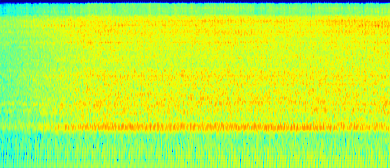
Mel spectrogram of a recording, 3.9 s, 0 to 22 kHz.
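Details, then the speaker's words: EcoBoost-swapped DeLorean after a remote ECU retune from the UK: steady idle at 900 rpm, 164 degrees on the temp, throttle 1%, smooth low hum, no misses or knocks; good fuel and oil pressure, lambda on target; normal idle. "Man, listen to that puppy run. We're doing great here. 900 RPM, 164 degrees on the temp."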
